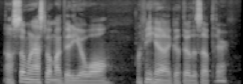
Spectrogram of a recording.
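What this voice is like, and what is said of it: Voice cracking like a teenager. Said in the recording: “my voice cracking like I'm 13 years old”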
